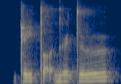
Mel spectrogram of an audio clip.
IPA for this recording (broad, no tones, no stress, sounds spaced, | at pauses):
ʈ i t ɑ̰ ɡ ø t ɯ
